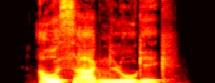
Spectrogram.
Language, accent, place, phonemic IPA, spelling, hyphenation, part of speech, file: German, Germany, Berlin, /ˈaʊ̯szaːɡn̩ˌloːɡɪk/, Aussagenlogik, Aus‧sa‧gen‧lo‧gik, noun, De-Aussagenlogik.ogg
- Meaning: propositional logic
